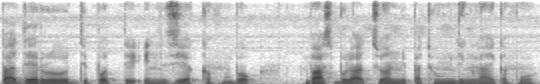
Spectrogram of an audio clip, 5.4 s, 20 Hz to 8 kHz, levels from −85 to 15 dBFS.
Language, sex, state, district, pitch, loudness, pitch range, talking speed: Mizo, male, Mizoram, Aizawl, 105 Hz, -22 LUFS, 100-110 Hz, 180 wpm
